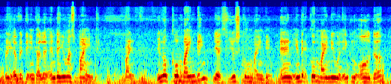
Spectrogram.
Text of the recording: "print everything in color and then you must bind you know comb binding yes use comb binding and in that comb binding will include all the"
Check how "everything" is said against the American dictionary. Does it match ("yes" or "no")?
no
